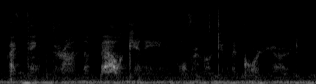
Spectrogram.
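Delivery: quick, breathy whisper, barely voiced. A game master voices a guard warning the party: whispering. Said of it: "the guard whispers to you guys".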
